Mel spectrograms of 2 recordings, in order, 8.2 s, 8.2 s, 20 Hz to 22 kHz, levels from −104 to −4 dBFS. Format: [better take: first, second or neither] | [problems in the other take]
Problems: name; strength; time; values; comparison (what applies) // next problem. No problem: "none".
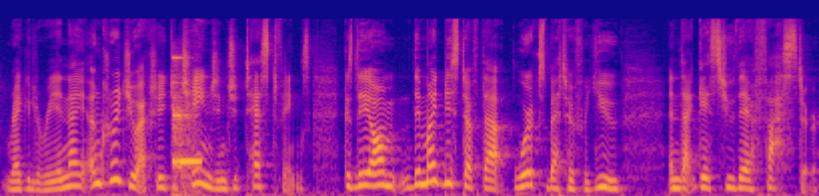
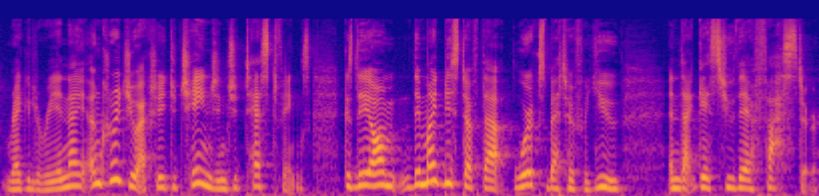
second | doorbell; loud; at 1.5 s; peak 5 dB above the speech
